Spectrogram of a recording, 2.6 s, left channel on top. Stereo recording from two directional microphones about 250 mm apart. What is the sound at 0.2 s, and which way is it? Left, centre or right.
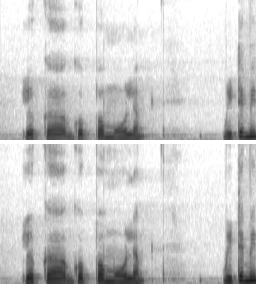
Speech, centre.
